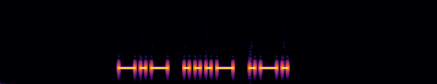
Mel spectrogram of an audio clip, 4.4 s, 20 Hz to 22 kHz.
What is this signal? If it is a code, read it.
Morse code, heard as a keyed tone, about 22 wpm, 700 Hz. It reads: KVR
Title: USA Call Sign Postfixes - 3 Letters 22wpm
